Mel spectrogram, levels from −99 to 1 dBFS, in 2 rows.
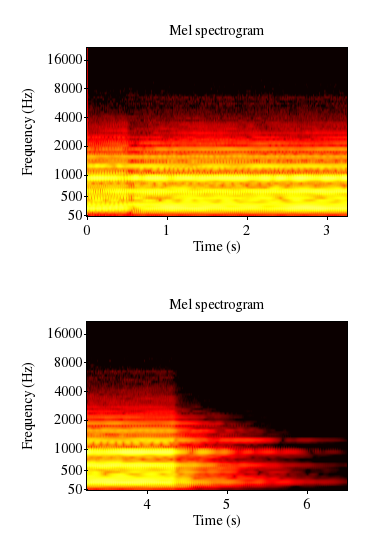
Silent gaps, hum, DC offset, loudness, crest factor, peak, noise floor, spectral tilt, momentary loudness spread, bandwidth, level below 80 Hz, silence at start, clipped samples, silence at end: none; none; under 0.1%; -16 LUFS; 14 dB; -4 dBFS; -75 dBFS; -11 dB/octave; 4 LU; 3.5 kHz; -68 dBFS; 0 s; under 0.1%; 1.65 s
